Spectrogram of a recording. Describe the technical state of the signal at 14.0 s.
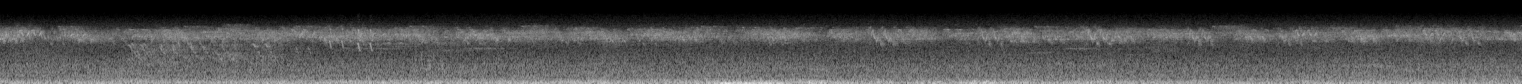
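At 14.0 s the everyday sound carries a doubled audio track, present throughout the clip: a second full-band copy about as loud as the original trails it by roughly a tenth of a second, with no decay or room colour, likely from a slower second capture path or misaligned edit.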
